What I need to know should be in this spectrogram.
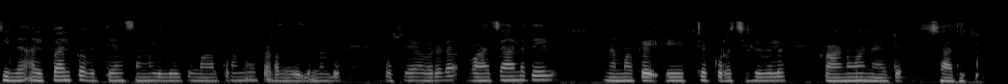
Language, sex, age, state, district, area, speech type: Malayalam, female, 45-60, Kerala, Kottayam, rural, spontaneous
